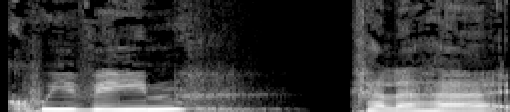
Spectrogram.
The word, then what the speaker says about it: Caoimhín Kelleher: Um, Caoimhín Kelleher is how we're pronouncing uh, that excellent gentleman's name.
